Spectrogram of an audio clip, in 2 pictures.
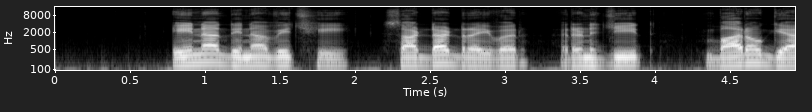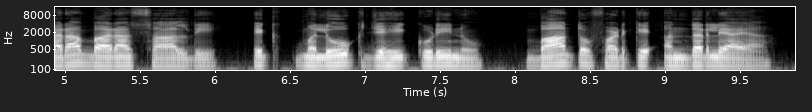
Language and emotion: Punjabi, neutral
